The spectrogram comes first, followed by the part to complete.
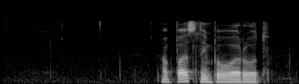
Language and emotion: Russian, neutral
